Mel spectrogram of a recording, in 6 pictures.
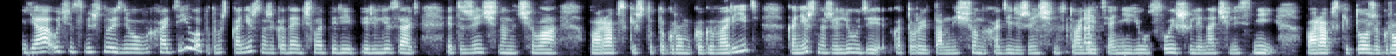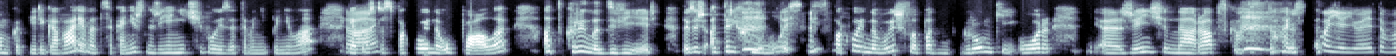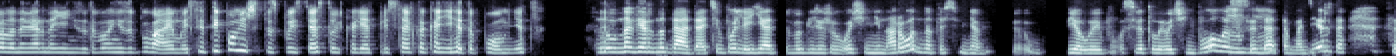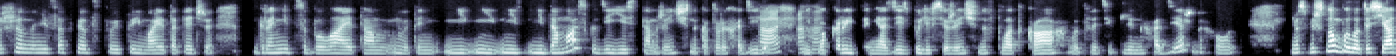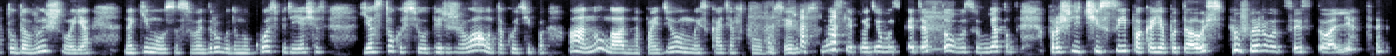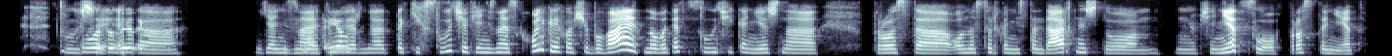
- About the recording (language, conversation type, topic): Russian, podcast, Расскажи о случае, когда ты потерялся в путешествии?
- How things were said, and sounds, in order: chuckle; chuckle; laughing while speaking: "из туалета"; laughing while speaking: "помнят"; chuckle; tapping; laugh; laughing while speaking: "вырваться из туалета"; other background noise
